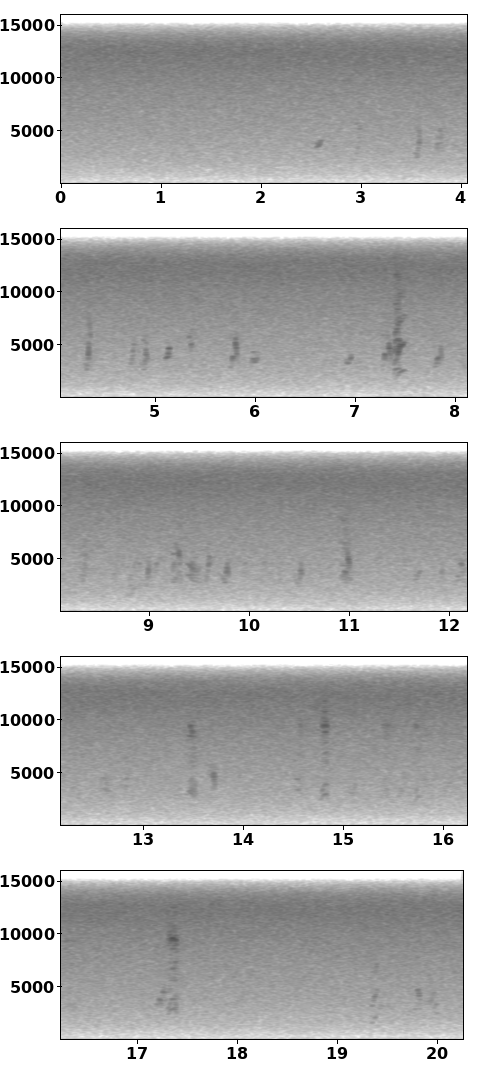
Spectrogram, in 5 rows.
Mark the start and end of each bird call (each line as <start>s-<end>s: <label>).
2.5s-2.7s: House Finch (Haemorhous mexicanus)
3.0s-3.1s: House Finch (Haemorhous mexicanus)
3.8s-3.9s: House Finch (Haemorhous mexicanus)
4.3s-4.4s: House Finch (Haemorhous mexicanus)
4.9s-5.4s: House Finch (Haemorhous mexicanus)
5.8s-6.1s: House Finch (Haemorhous mexicanus)
6.9s-7.0s: House Finch (Haemorhous mexicanus)
7.3s-7.9s: House Finch (Haemorhous mexicanus)
9.0s-9.9s: House Finch (Haemorhous mexicanus)
10.5s-10.6s: House Finch (Haemorhous mexicanus)
10.9s-11.1s: House Finch (Haemorhous mexicanus)
12.1s-12.2s: House Finch (Haemorhous mexicanus)
13.5s-13.8s: House Finch (Haemorhous mexicanus)
14.8s-14.9s: Hawaii Amakihi (Chlorodrepanis virens)
17.3s-17.5s: Hawaii Amakihi (Chlorodrepanis virens)
19.3s-19.5s: House Finch (Haemorhous mexicanus)
19.8s-19.9s: House Finch (Haemorhous mexicanus)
